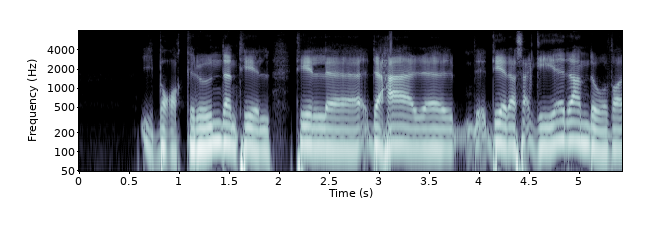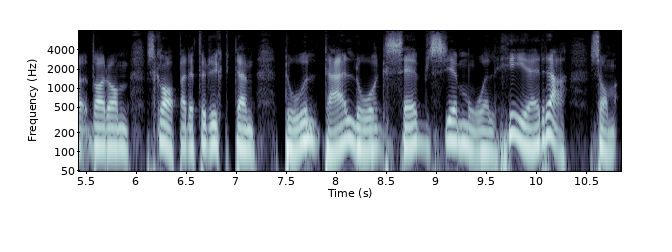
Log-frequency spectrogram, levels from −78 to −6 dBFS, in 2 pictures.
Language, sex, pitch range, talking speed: Swedish, male, 110-150 Hz, 115 wpm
